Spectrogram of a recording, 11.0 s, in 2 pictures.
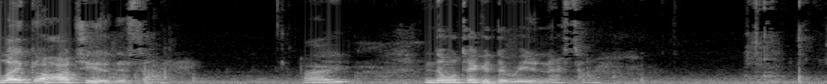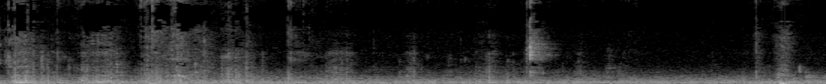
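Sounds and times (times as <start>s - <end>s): faint crunches of chewing: 5.0s - 9.7s.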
